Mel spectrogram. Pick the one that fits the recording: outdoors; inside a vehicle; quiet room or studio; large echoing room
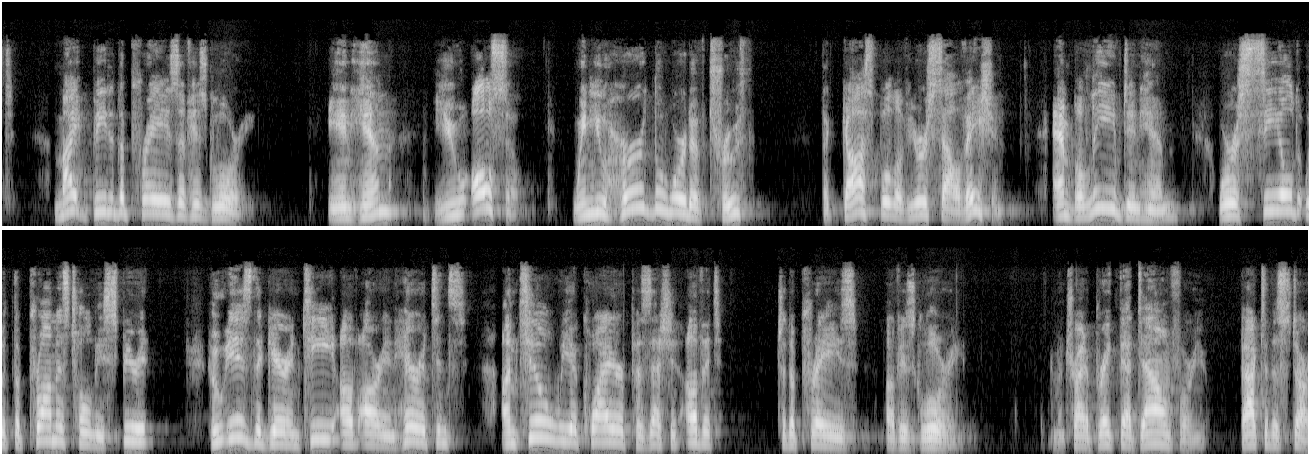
large echoing room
